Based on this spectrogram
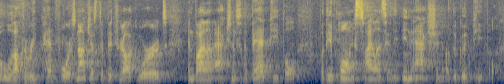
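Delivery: ordinary talk, nothing marked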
